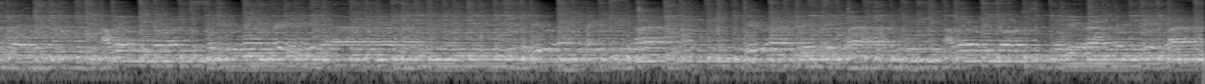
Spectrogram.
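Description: A man singing a gospel song while strumming an acoustic guitar, a steady solo live performance.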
